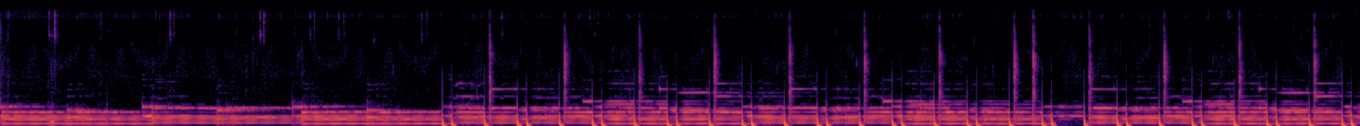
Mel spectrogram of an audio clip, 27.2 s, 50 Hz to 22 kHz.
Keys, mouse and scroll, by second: 3.3 click, 6.1 click, 6.7 click, 8.3 click, 10.3 click, 11.9-16.0 drag, 22.9-26.1 drag.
